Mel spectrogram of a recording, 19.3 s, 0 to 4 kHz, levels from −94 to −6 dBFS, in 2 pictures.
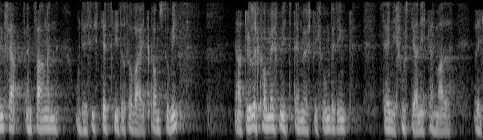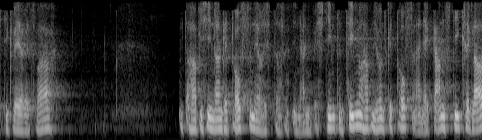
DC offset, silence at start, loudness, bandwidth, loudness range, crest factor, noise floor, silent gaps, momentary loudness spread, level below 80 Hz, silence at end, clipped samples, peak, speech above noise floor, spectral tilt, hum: under 0.1%; 0 s; -38 LUFS; 4 kHz; 7 LU; 20 dB; -78 dBFS; none; 12 LU; -66 dBFS; 0 s; under 0.1%; -18 dBFS; 41 dB; -6.5 dB/octave; none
